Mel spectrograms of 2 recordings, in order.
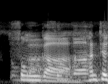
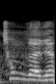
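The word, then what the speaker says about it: Tsonga: 나가서 그 프랑스 선수 송가한테 좀 물어봐야 될 것 같습니다. 총가냐? 왜 누가 그 T하고 S가 붙으면 CH 발음이 난다고 누가 그걸 만들어내는지 모르겠는데 맨날 총가 막 이렇게 얘기하는데 총각 같아서 결혼 안 한 줄 알고.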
